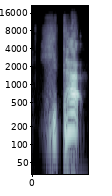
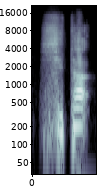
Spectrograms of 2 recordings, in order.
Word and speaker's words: 下: Hita. Hita means under. Is that right? Hita. 下 Hita. 下 The pronunciation sounds a little bit off. Oh, shita.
